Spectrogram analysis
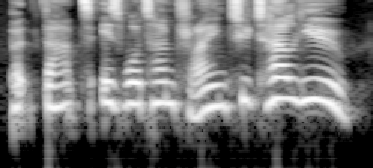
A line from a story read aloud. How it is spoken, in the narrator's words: cried Miss Fang impatiently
